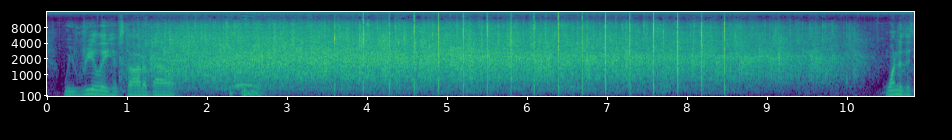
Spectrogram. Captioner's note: applause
